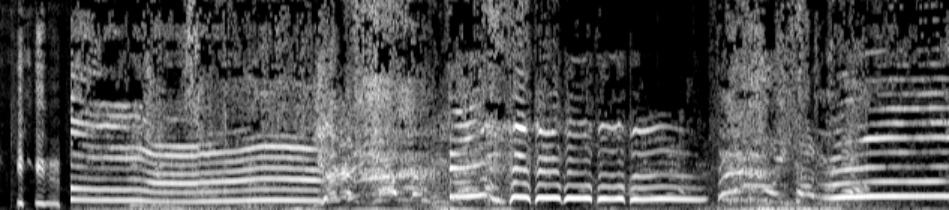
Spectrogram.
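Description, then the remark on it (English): A woman cries and wails loudly in long, high, quavering cries, with brief choked breaks and sobbing gasps between the drawn-out wails. “I mean, this crying goes on for a while, and I could listen to every second of it.”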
